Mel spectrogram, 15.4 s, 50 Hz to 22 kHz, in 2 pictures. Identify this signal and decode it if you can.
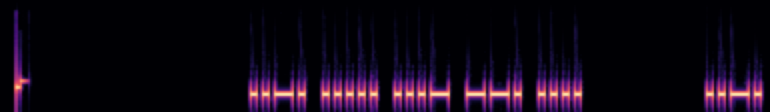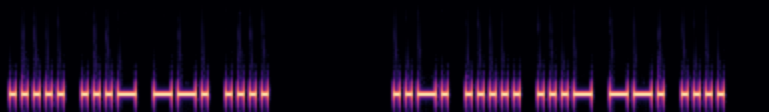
Morse code, heard as a keyed tone, about 20 wpm, 700 Hz. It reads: F5VGH F5VGH F5VGH
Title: DXCC-100 Call Signs - 5 Characters - Repeated 3x - 20wpm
